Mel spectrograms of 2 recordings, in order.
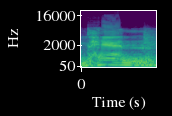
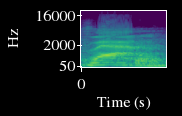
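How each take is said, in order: First: It starts with a Bengali aspirated bh sound. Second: It starts with an English lip-teeth v sound. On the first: The speaker calls it wrong. "মানে আমরা এমনিতে কি বলি ভ্যান" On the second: The speaker calls it right. "এটা না কিন্তু ইংরেজিতে আসলে ভ্যান"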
